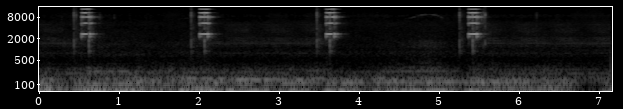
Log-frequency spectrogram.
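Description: Short, high electronic double beeps repeating about every one and a half to two seconds, over a steady low rumble.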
